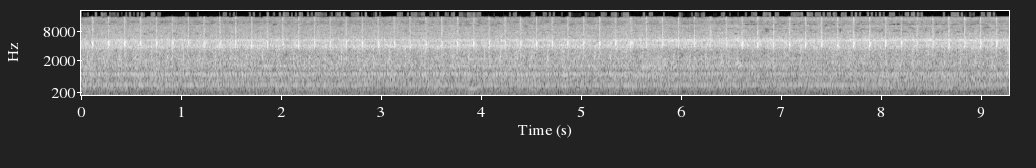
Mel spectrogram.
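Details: Customer's engine at idle with noisy hydraulic lifters, started after an additive was poured in, which later cured the noise; light sharp ticking about three per second over steady idle, hydraulic lifter tick.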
